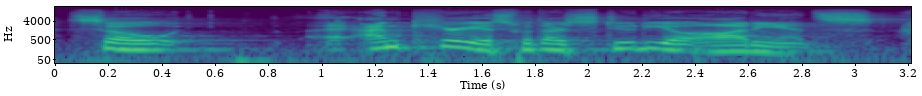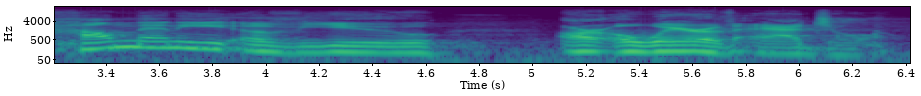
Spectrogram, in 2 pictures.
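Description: A man's voice: medium pitch, lively intonation, unhurried, fairly bright tone. A man with a mid-range voice hosts a live podcast in front of a conference audience. He is chatty and curious, asking his guests and the crowd questions. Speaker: podcast host.

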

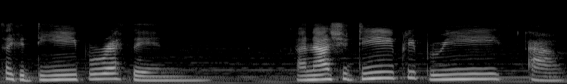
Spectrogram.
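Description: A woman guides a meditation at a very slow pace, soothing and full of long pauses. Her pitch is average. The recording is slightly dull, with faint music underneath. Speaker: psychic advisor, meditation guide.

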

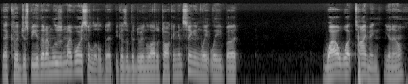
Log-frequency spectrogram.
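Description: Dark-voiced, frustrated, rambling man. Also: mid-range voice, a little fast. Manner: rambling and frustrated, lots of fillers and restarts. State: slightly hoarse. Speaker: show host giving an update. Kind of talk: unscripted personal update to viewers.

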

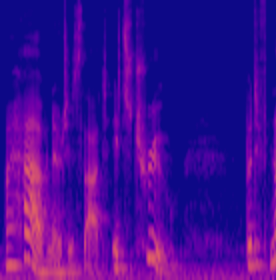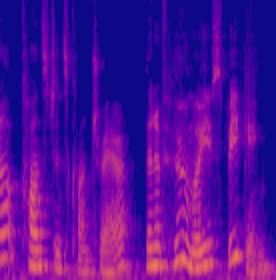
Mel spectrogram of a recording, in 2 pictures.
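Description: A woman reading the part of a cold, quick-tempered male headmaster in an audiobook, with cool, clipped questions. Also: a little high, sing-song, slightly rough, pitched above the performer's own voice, heavily acted. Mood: probing.

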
